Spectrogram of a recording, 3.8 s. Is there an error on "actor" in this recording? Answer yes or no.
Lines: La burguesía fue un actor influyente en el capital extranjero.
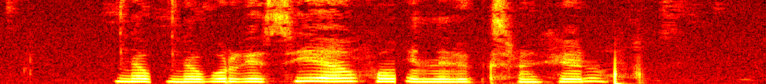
yes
